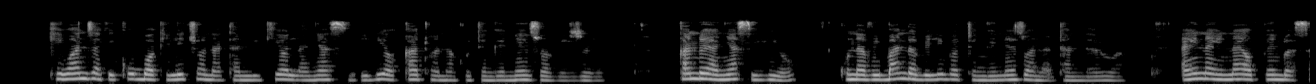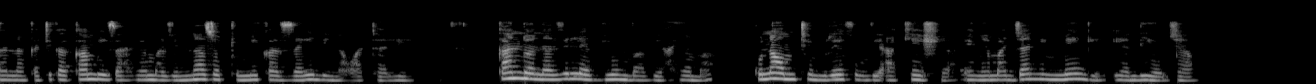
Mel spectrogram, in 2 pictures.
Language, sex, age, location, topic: Swahili, female, 25-35, Nairobi, government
